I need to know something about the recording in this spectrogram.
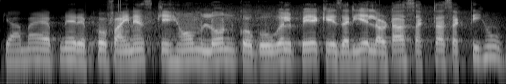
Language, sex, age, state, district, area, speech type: Urdu, male, 18-30, Uttar Pradesh, Shahjahanpur, urban, read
